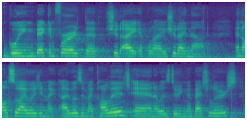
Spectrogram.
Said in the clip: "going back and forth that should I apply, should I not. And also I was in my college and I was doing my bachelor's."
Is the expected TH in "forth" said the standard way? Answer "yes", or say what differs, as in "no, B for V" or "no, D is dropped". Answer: no, T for TH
